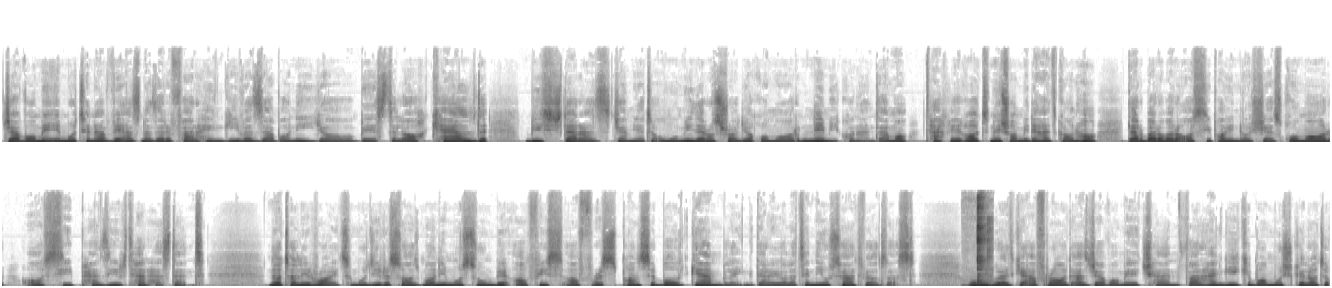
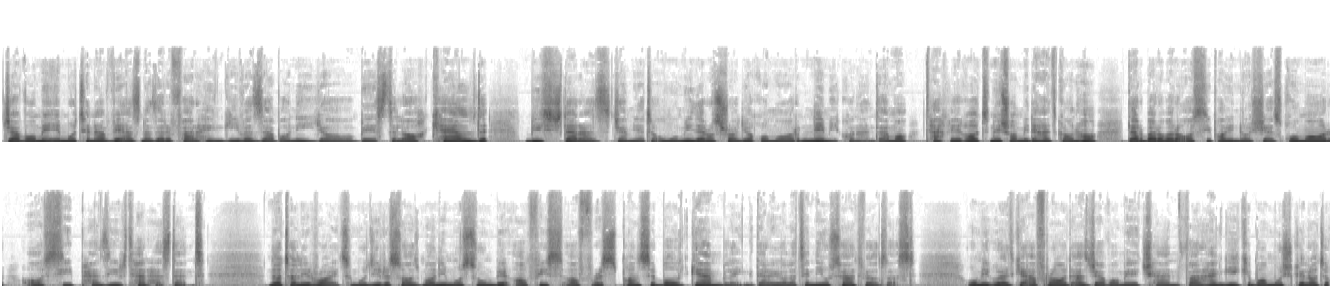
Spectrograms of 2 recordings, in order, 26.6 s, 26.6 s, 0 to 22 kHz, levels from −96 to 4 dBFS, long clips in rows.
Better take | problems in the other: second | keyboard typing; loud; at 23 s; peak 5 dB above the speech

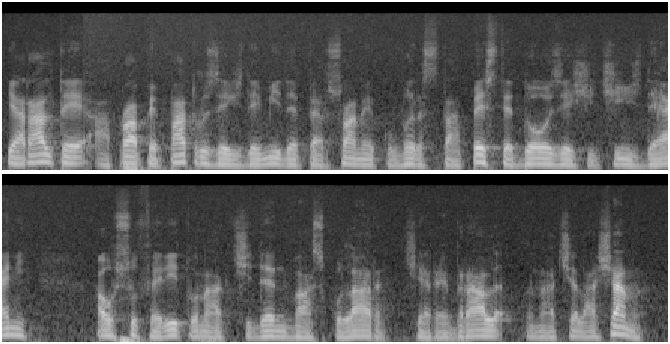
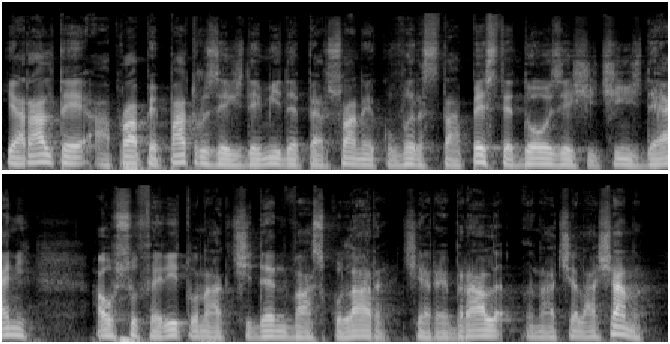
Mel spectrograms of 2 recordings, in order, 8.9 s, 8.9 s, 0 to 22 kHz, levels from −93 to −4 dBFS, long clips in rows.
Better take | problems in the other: second | hiss; noticeable; throughout; 20 dB below the speech

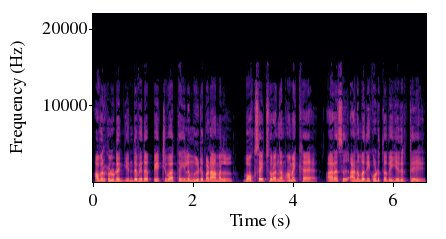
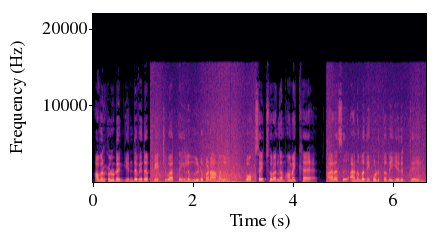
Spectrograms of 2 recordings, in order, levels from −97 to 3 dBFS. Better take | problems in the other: first | wind noise on the microphone; occasional gusts; from 1 to 3.5 s and from 4.5 s on; 10 dB below the speech

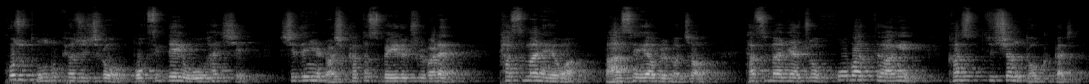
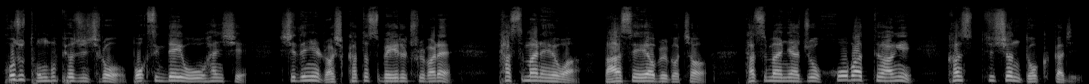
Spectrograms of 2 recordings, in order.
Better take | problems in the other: second | room echo; slight; dies away in 0.5 s // off-mic speech; somewhat distant

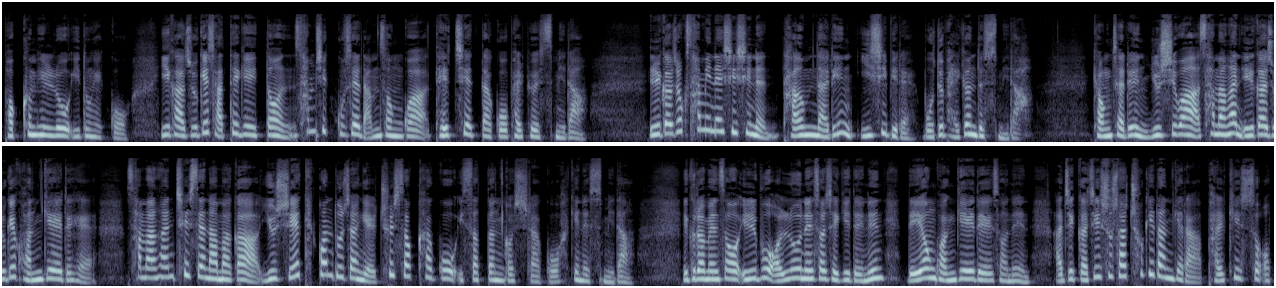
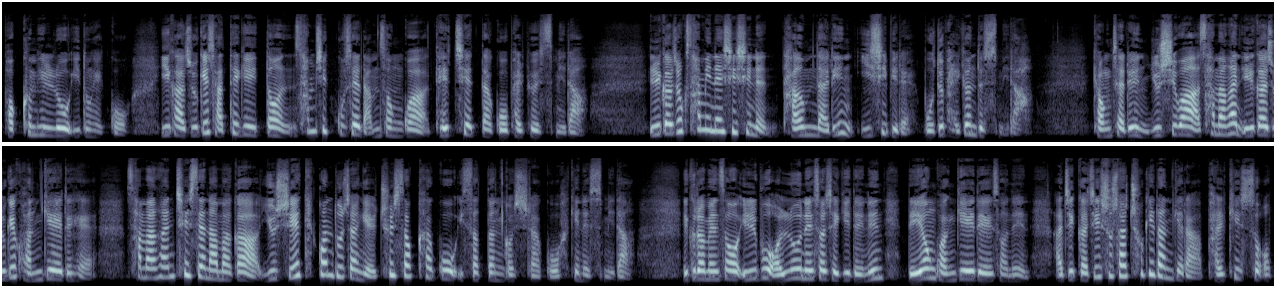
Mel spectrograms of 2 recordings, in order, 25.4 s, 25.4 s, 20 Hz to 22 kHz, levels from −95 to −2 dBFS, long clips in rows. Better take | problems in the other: first | thin; very; fading below 300 Hz

